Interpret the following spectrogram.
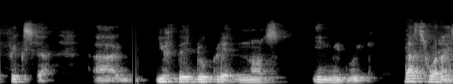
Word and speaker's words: Nantes: In the French League One, Paris Saint-Germain are going to be up against Nantes. I know most Africans, or even Ugandans to be more specifically, they pronounce this as Nantes, but it's Nantes.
